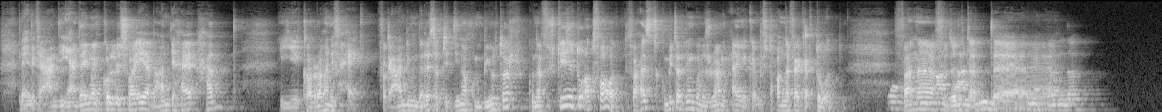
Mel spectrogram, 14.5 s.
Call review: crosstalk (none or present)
present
